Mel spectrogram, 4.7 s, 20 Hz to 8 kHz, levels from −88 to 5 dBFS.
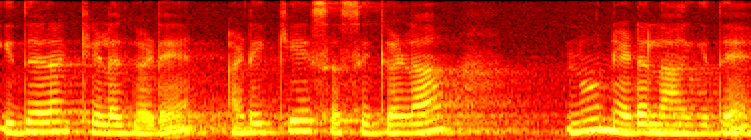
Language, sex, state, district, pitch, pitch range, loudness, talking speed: Kannada, female, Karnataka, Raichur, 195 Hz, 185-210 Hz, -13 LUFS, 75 wpm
